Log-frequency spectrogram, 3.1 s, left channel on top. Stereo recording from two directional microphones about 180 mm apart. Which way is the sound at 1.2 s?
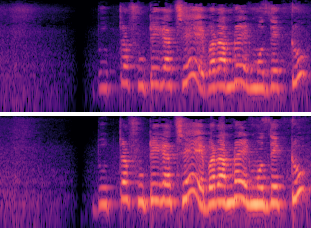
60° right (ahead or behind).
